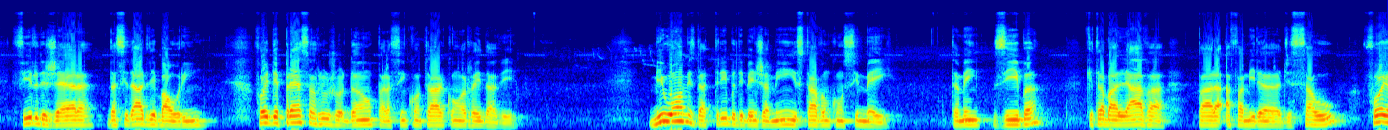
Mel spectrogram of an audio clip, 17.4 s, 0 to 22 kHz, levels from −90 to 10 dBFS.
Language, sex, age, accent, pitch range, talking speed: Portuguese, male, 50-69, Brazilian, 105-130 Hz, 130 wpm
